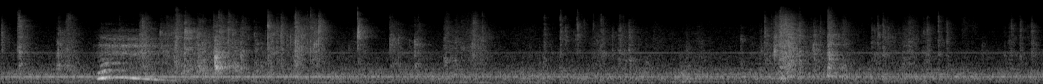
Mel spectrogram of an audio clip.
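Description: Hands handling a paper packet and small kitchen items: rustling with light clicks and knocks, and a louder rustle near the end. A short sound falls in pitch about a second in, and a steady low hum runs underneath.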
